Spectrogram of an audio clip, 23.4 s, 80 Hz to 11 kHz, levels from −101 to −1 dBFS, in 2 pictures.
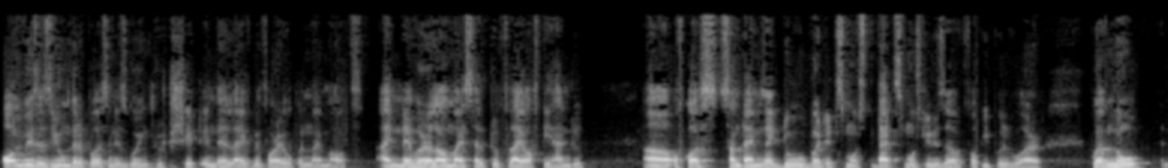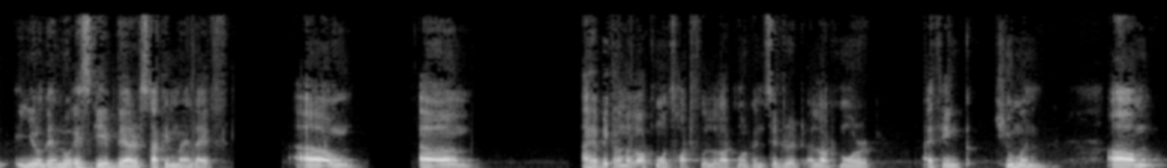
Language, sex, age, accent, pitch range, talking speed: English, male, 30-49, Indian, 110-130 Hz, 200 wpm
